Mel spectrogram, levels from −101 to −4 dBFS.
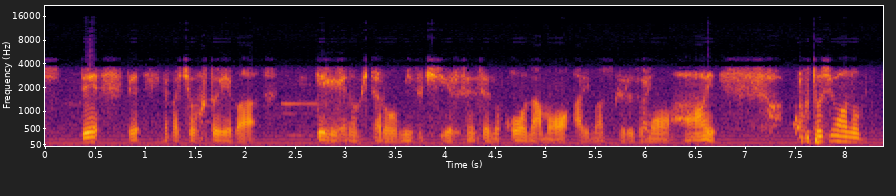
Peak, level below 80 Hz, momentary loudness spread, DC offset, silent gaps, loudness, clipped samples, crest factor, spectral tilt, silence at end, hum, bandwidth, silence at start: -10 dBFS; -58 dBFS; 11 LU; under 0.1%; none; -28 LUFS; under 0.1%; 18 dB; -7 dB/octave; 0 s; 50 Hz at -50 dBFS; 8.2 kHz; 0 s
